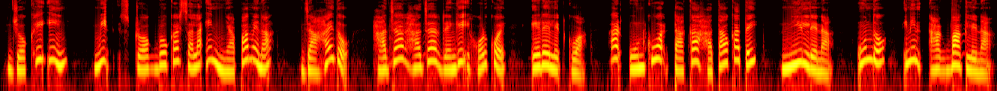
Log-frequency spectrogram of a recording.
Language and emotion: Santali, disgusted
